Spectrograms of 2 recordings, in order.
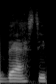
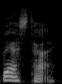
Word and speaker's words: Vasti: People say Vasti, but she pronounced it Vasti.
